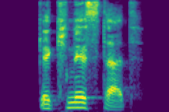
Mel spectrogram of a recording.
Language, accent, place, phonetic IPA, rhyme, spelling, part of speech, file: German, Germany, Berlin, [ɡəˈknɪstɐt], -ɪstɐt, geknistert, verb, De-geknistert.ogg
- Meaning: past participle of knistern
